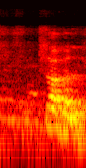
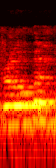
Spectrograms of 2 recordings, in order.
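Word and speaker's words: trouble: ट्रबल। क्या बना? ट्रबल। ट्रबल। ट्रबल बना और ट्रबल क्यों नहीं बना? ट्रोबल इसलिए नहीं बना क्योंकि ओ यू की कॉम्बिनेशन है यहां।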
